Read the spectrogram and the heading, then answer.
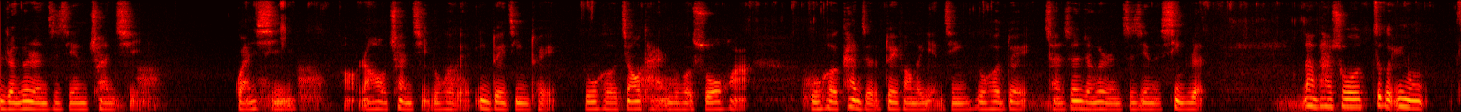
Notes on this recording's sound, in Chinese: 本週背景白噪音：樓上施工打地板，請多包涵。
